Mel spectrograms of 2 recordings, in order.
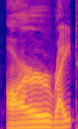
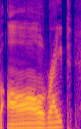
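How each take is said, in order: First: Pirate "Arr right", rolled R. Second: Said in the usual way. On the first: Shown as a demonstration. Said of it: "I almost started the episode with". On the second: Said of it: "instead of".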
